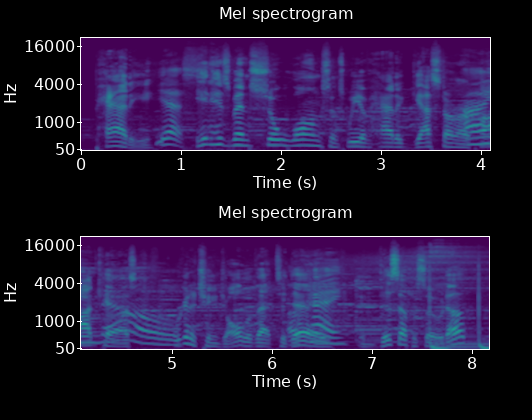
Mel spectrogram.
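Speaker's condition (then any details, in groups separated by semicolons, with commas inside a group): No condition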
